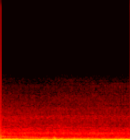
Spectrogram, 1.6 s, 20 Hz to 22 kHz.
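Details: Light throttle blip on a molten orange 2013 Ford Fiesta ST180 track car with Mountune parts and Milltek resonated exhaust, after refitting the turbo elbow: low, smooth exhaust rumble, no rattles or misses; engine revs cleanly and healthily.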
